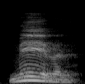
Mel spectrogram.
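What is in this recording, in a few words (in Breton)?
"mevel", Breton; petit precis de prononciation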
